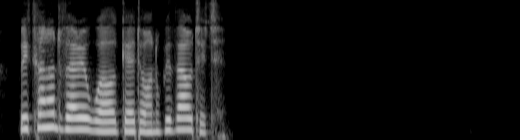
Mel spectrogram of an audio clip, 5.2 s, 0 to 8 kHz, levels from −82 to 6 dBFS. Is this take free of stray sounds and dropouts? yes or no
yes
